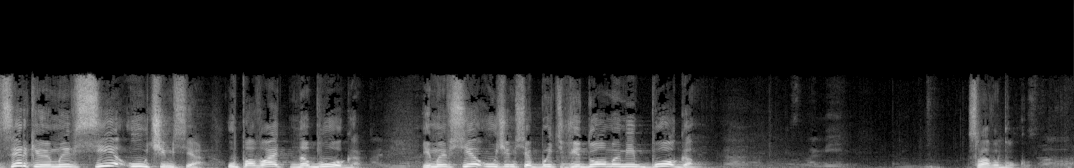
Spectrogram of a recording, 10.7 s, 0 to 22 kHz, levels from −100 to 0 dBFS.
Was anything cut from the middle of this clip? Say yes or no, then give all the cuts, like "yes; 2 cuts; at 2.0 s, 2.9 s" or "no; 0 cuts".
no; 0 cuts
